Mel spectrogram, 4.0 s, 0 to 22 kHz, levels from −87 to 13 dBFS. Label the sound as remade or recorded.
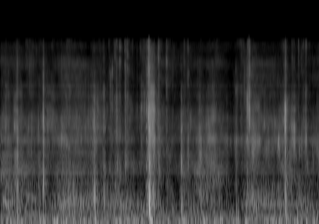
remade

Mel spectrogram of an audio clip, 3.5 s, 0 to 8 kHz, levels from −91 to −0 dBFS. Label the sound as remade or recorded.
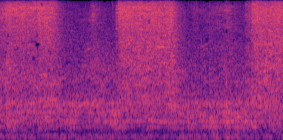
recorded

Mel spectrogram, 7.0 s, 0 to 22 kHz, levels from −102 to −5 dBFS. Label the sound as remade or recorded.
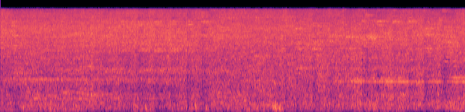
recorded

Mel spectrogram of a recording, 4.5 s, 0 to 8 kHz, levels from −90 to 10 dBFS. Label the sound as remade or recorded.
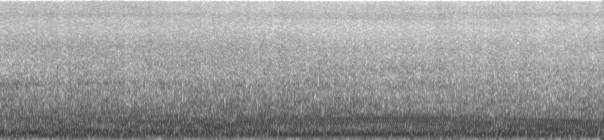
recorded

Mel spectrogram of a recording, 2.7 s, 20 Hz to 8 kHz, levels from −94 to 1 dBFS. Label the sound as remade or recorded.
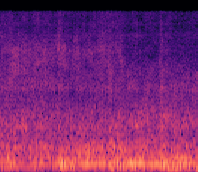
remade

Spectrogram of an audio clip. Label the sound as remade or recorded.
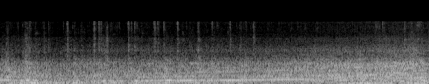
recorded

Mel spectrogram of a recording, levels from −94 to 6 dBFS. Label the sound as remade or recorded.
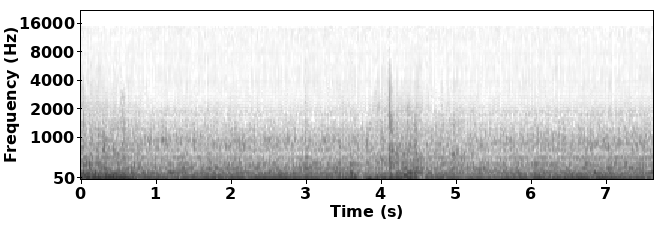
remade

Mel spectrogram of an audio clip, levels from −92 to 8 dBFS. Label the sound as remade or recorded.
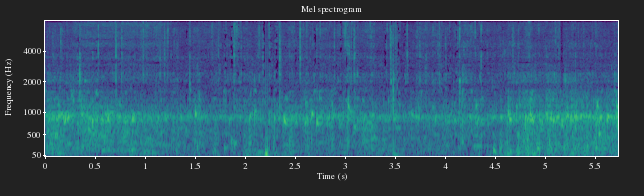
remade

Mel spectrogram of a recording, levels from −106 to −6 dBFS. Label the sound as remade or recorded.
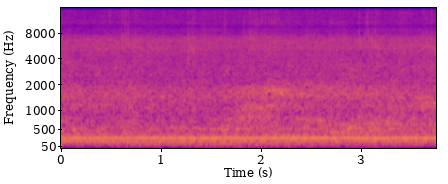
recorded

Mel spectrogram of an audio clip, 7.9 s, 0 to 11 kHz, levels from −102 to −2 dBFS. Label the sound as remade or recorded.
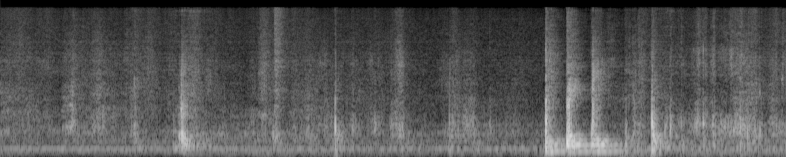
remade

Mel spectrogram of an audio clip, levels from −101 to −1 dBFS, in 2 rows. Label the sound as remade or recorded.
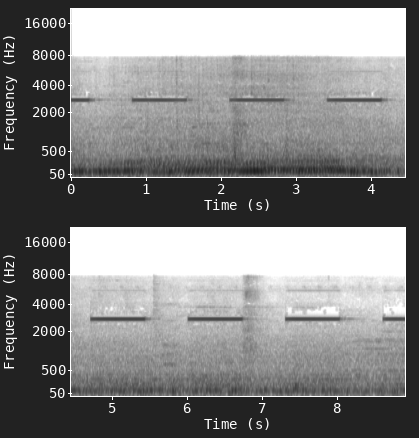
recorded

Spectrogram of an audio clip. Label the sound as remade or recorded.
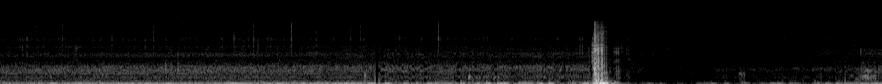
recorded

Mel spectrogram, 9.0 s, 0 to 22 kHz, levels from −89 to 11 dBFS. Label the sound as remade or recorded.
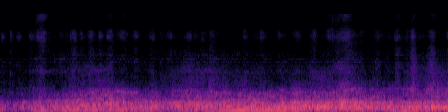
remade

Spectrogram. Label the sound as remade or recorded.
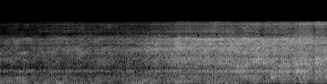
remade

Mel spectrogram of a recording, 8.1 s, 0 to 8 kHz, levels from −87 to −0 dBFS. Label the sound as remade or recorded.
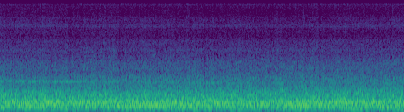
remade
